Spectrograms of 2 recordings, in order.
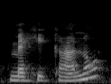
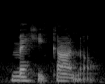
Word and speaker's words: mexicano: A second way is like in Mexico, mexicano, where the X sounds like a J in English. Mexico, mexicano. I'm sorry, like an H in English.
